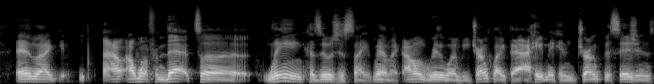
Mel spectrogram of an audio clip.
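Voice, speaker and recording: With an American accent, a man speaks at a fairly quick pace in a medium pitch, his intonation fairly even. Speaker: rapper. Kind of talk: interview. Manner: fast.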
